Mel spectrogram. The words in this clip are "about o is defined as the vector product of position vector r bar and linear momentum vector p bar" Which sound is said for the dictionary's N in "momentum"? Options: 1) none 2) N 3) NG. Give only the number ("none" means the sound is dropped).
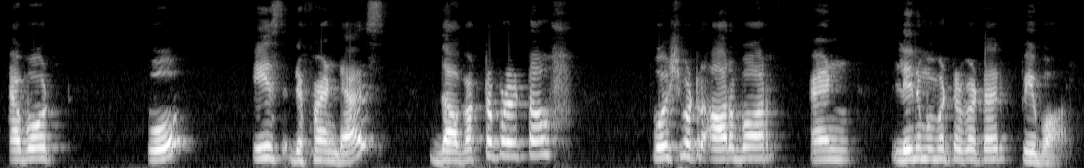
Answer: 1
